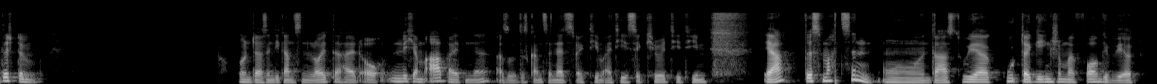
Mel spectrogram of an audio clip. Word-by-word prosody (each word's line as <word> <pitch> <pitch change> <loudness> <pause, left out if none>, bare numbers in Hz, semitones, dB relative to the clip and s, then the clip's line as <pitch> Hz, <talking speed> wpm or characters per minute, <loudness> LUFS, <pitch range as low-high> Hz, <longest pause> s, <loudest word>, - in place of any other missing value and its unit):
Das 165 -1 +5
stimmt. 115 -9 -2 2.0
Und 110 -2 -3
da 100 - +3
sind 100 0 -4
die 105 - -4
ganzen 100 0 -3
Leute 105 +2 -1
halt 100 0 -1
auch 105 - -2
nicht 140 -1 -2
am 115 - -1
Arbeiten, 110 -9 +2
ne? 120 +9 -6
Also, 95 -1 -7
das 100 +1 -11
ganze 100 -2 -5
Netzwerkteam, 100 +1 -4
IT-Security-Team. 105 +1 -4 0.5
Ja, - - +6
das 150 +1 +5
macht 165 +1 +1
Sinn. 205 -7 +2
Und 100 -2 -3
da 100 - +5
hast 100 +2 0
du 120 - -3
ja 110 -1 +6
gut 120 +7 -5
dagegen 120 +1 +5
schon 120 -1 -2
mal 110 -2 -1
vorgewirkt. 100 -6 0
105 Hz, 170 wpm, -26 LUFS, 100-120 Hz, 2.0 s, Ja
